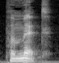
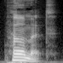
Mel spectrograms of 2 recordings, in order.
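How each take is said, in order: First: PerMIT, stressed on the second syllable. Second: PERmit, stressed on the first syllable. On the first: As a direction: say permit as a verb, per-MIT. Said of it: "verb will be usually stressed on the second". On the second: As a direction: say permit as a noun, PER-mit. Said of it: "noun will be usually stressed on the first". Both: Shown as a demonstration.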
